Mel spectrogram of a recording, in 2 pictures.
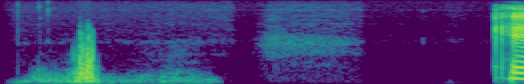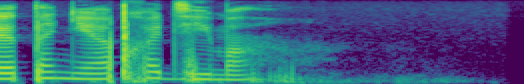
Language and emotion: Russian, neutral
